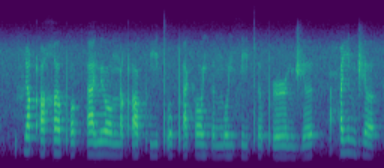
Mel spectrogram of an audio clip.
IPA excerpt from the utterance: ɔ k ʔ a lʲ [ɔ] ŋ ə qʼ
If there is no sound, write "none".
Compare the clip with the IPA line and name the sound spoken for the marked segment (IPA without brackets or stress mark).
ɔ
